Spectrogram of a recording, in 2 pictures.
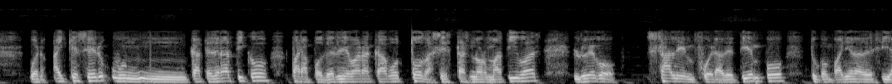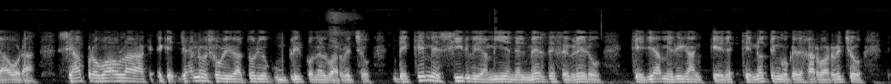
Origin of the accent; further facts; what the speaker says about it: Valladolid, Castile and León, Spain; en Valladolid, que yo soy de Valladolid, ha sido impresionante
